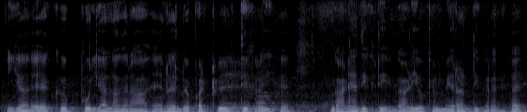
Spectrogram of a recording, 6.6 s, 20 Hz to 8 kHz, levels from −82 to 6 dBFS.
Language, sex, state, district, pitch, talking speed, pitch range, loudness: Hindi, male, Chhattisgarh, Raigarh, 100 Hz, 190 wpm, 95-110 Hz, -39 LUFS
